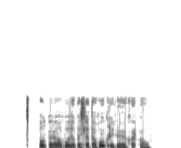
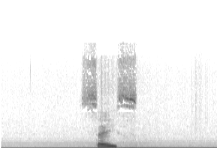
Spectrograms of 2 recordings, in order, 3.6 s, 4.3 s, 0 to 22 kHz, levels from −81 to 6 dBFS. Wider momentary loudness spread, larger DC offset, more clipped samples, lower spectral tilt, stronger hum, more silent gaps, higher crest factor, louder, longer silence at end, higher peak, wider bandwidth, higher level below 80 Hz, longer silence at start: second, 11 LU vs 22 LU; neither; neither; about the same, -4 dB/octave vs -4.5 dB/octave; neither; first, 0.62-0.78 s vs none; about the same, 18 dB vs 20 dB; first, -19 LUFS vs -28 LUFS; first, 0.65 s vs 0 s; first, -2 dBFS vs -10 dBFS; second, 8 kHz vs 16 kHz; second, -58 dBFS vs -38 dBFS; first, 0.55 s vs 0.05 s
